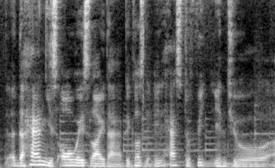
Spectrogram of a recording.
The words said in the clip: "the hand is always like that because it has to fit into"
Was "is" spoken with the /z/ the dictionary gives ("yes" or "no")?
no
